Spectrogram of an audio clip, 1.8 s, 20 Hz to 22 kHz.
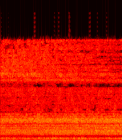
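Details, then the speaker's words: Camplux 10-gallon electric water heater, newly installed and filled with electricity off: steady airy hiss with no rhythm or knocking as air is pushed out until water comes through; normal air purge while the tank fills. "Air just getting pumped out of the water heater. And it's going to do this until it fills up, and then water will come out, and you know it's full."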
